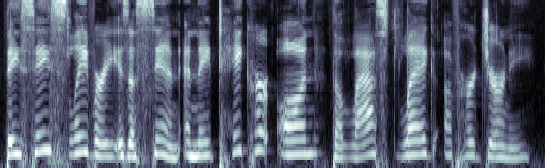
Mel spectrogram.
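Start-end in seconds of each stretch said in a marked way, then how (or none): none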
